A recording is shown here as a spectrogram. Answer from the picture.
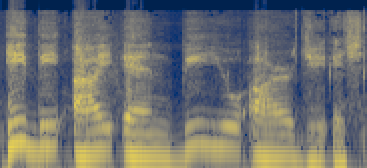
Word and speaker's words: Edinburgh: ay unang nilabas sa Edinburgh Scotland Yan po ang pronunciation niyan ha e d i n b u r g h Edinburgh talagang parang Scotland Paano ko po nalaman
